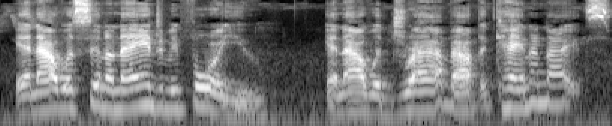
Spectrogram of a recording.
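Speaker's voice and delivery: loud, declaimed Bible reading; scripture reading. Acted. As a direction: proclaim God's command to Moses.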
